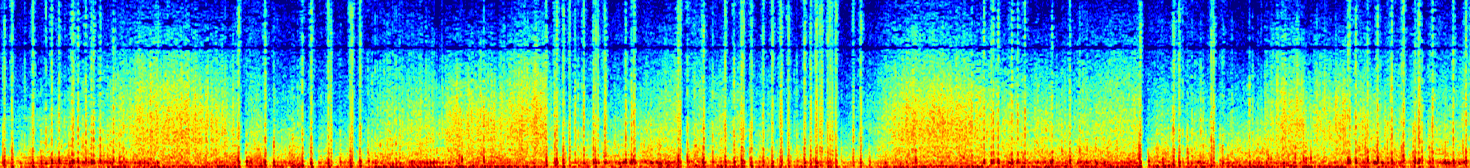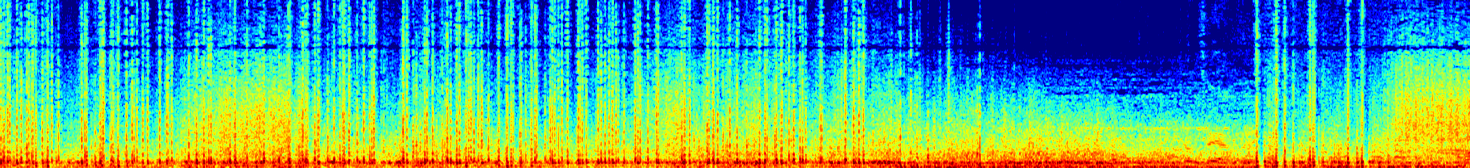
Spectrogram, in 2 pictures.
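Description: Fireworks burst and boom in rapid succession.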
